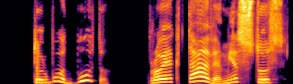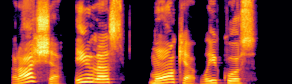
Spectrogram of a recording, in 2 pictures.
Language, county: Lithuanian, Klaipėda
